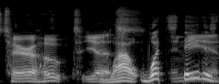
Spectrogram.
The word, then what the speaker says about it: Terre Haute: how to say this is it terra haute it is terre haute yes wow what state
